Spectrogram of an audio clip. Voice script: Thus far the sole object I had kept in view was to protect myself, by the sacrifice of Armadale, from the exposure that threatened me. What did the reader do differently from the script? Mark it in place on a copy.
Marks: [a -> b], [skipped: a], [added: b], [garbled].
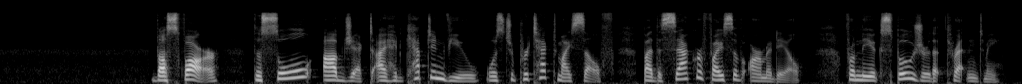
Thus far the sole object I had kept in view was to protect myself, by the sacrifice of Armadale, from the exposure that threatened me.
